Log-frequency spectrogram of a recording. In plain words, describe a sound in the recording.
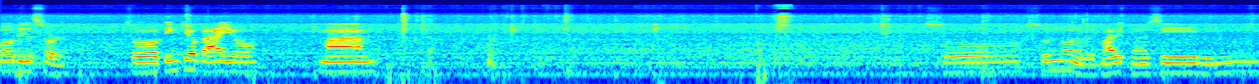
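A young man talks calmly close to a microphone.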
